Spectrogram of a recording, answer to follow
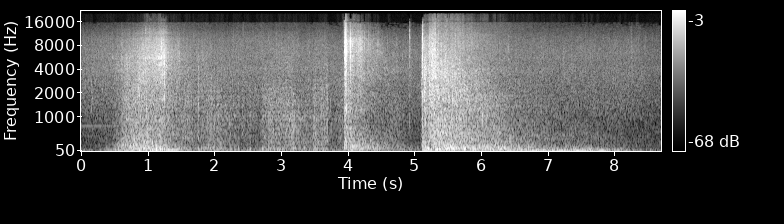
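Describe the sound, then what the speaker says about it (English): A magic scroll sets off a large explosion in Skyrim, heard as a deep booming blast with rumbling, followed by further sharp bursts and a heavy roar that trails off. "that is actually a much bigger explosion than I anticipated"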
